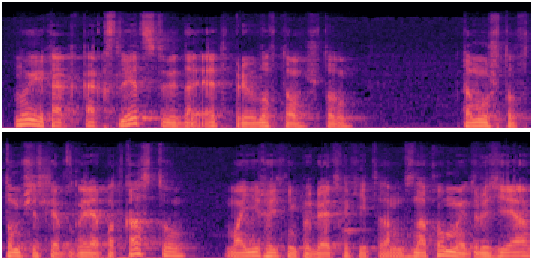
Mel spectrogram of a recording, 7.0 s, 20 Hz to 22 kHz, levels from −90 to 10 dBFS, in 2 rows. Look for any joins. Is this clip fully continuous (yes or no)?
no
